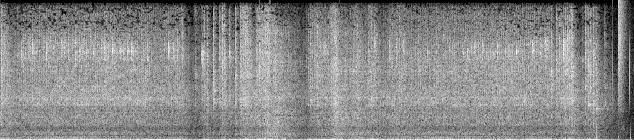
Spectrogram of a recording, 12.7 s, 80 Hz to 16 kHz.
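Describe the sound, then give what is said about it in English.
The air-cooled 247 boxer twin engine of a BMW R80 G/S motorcycle rumbles with a deep, steady throb, pulling into a couple of brief revs before settling back to a loud, even idle. No voices. “Recognized the world over as the first large displacement multi-discipline motorcycle on the market, the R80 G/S was powered by BMW's 247 Boxer Twin, affectionately known as an airhead due to its use of air cooling”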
